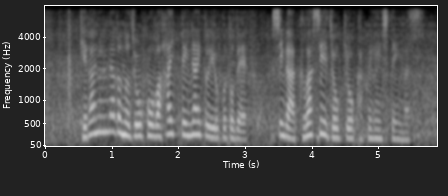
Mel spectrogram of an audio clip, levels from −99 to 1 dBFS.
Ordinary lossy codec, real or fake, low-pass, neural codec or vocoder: none; fake; 7.2 kHz; codec, 24 kHz, 3 kbps, HILCodec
